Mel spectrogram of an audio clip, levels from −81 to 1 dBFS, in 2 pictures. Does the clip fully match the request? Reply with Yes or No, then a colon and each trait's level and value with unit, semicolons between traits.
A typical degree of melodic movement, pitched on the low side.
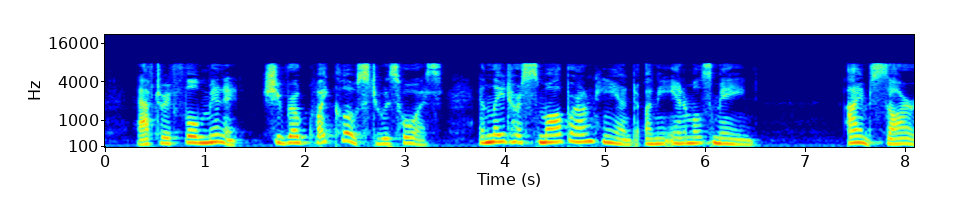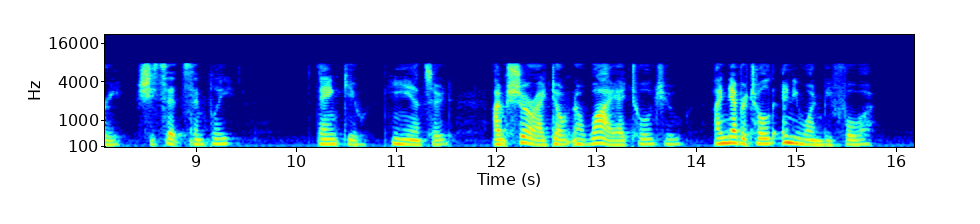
No: average, 4.9 semitones; medium, 180 Hz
